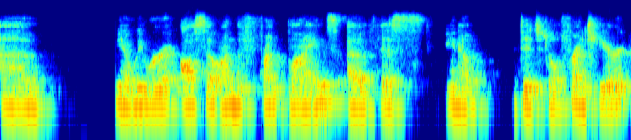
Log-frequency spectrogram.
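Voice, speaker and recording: A woman speaks very slowly at a medium pitch, with audible room echo. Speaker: parenting speaker. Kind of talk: panel talk. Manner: halting, many fillers.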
